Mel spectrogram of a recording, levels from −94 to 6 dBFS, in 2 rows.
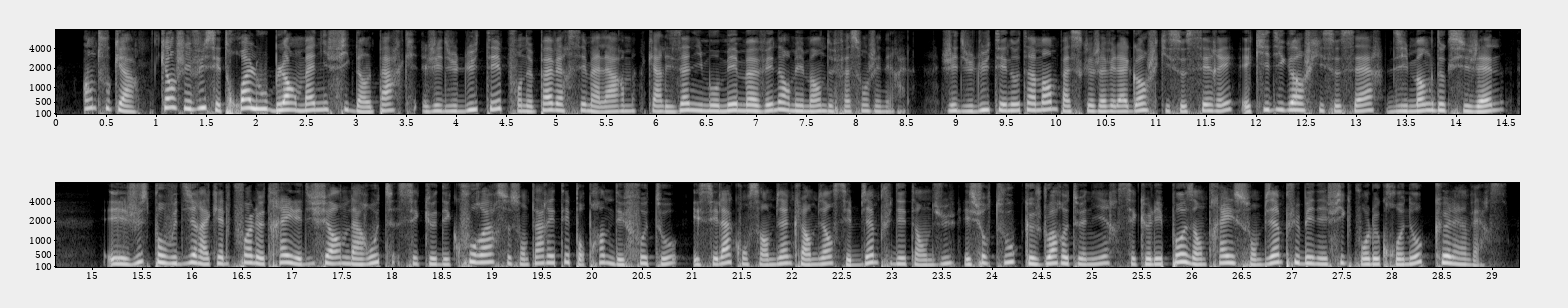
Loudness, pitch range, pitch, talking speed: -20 LUFS, 190-235 Hz, 210 Hz, 230 wpm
